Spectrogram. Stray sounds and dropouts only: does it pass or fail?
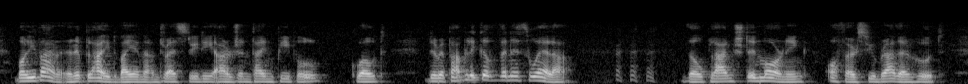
fail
